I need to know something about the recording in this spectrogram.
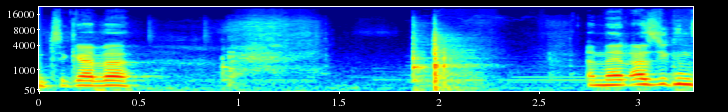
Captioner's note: scraper scrapes and taps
